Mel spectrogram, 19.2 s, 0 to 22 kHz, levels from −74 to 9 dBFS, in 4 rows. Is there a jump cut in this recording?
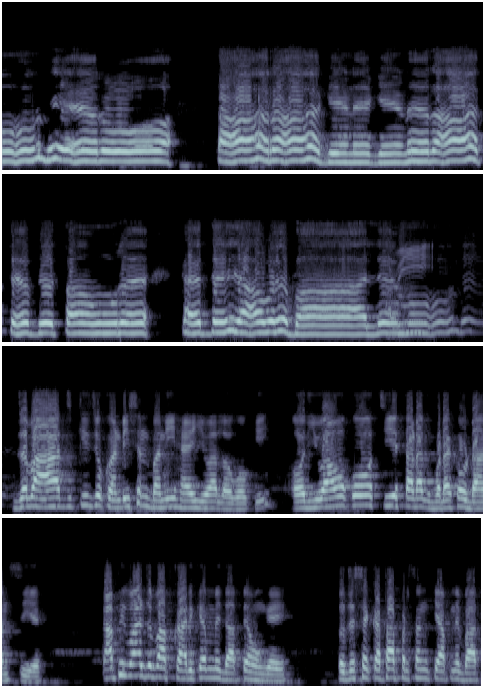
yes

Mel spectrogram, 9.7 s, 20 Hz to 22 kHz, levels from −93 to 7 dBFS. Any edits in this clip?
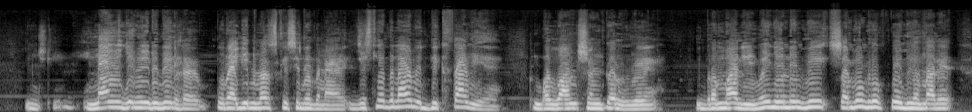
yes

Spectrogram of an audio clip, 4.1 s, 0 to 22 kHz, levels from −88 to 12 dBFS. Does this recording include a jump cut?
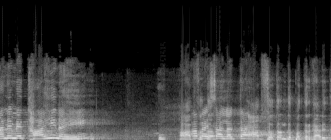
yes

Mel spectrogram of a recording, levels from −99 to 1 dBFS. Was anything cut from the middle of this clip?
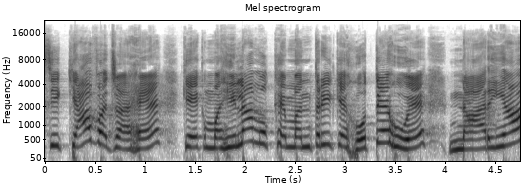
no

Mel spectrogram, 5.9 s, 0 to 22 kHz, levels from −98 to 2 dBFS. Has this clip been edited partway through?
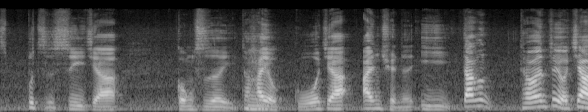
yes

